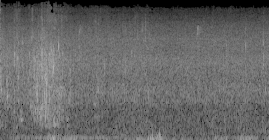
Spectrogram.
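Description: A person wades through shallow water with soft splashes.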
